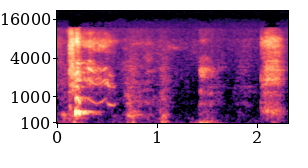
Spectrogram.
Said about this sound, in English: sorry, the dog.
